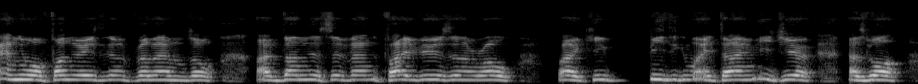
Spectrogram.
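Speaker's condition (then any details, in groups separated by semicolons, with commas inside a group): Brain injury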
